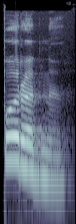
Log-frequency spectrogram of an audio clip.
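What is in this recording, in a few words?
"пӧрӧдны", Komi, female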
